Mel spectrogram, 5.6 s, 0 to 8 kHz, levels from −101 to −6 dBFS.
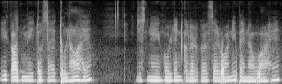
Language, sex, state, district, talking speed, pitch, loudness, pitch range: Hindi, male, Arunachal Pradesh, Lower Dibang Valley, 150 wpm, 130 Hz, -18 LUFS, 120-135 Hz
